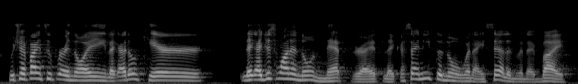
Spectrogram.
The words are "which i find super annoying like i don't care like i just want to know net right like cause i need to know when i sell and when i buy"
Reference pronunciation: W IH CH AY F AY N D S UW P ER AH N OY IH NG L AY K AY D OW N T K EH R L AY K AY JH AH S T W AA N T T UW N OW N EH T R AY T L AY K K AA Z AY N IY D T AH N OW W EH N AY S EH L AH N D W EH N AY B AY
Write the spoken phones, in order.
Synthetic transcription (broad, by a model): W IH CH AY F AY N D S UW P ER AH N OY IH NG L AY K AY D OW N T K EH R L AY K AY JH AH S T W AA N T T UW N OW N EH T R AY T L AY K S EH AY N IY D T AH N OW W EH N AY S EH L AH N W EH N AY B AY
